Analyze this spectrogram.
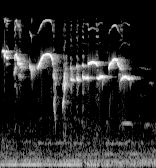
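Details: Black-breasted oriental magpie-robin (kacer dada hitam) master song with rich varied fill phrases, used for training caged birds: a dense, continuous run of sweet whistled notes sliding up and down, with short rapid chips, over faint low hum.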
